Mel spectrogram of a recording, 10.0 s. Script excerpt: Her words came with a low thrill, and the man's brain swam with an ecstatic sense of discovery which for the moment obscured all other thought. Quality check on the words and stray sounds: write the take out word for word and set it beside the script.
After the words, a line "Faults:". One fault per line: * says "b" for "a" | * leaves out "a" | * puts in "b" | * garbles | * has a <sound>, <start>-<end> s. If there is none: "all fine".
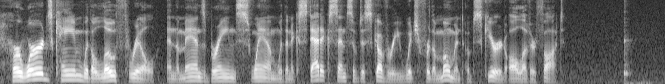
Her words came with a low thrill, and the man's brain swam with an ecstatic sense of discovery which for the moment obscured all other thought.
Faults:
* has a tap, 9.4-9.8 s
